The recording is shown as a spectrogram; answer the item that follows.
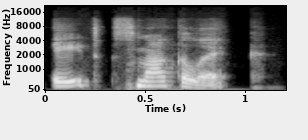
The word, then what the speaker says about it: eet smakelijk: But it's eet smakelijk. Eet smakelijk. Like ate as in I ate something. That's how you can pronounce it. Eet smakelijk. Smock, like you're wearing a smock. Elik. Eet smakelijk.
